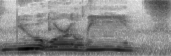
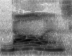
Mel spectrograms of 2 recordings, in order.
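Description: First: The name is said in full, word by word. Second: The name is squeezed into two short syllables. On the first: The speaker calls it wrong. "no one says New Orleans" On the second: The speaker calls it right. "I'm going to take Nollins"

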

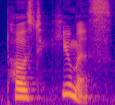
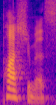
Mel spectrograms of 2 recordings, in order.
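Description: First: It sounds like post plus human plus ous. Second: It does not sound like post plus human. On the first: The speaker calls it wrong. "you might think posthumous, but it's not" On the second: The speaker calls it right. "It's posthumous"

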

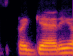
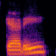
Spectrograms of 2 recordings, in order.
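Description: First: All syllables are pronounced in full. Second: The first syllable is dropped, giving sketty. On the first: "I don't think I ever say spaghetti" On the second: "I always say sketty"

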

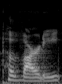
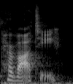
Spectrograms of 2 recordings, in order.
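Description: First: The R sound comes in the second syllable. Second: The R sound comes in the first syllable. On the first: The speaker calls it wrong. "It is not Pavarti to rhyme with Havarti" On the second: The speaker calls it right. "It is Parvati"

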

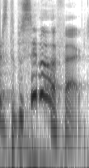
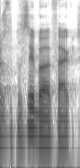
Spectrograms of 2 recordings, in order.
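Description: First: It is said in an emphatic, enthusiastic tone. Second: It is said in a dismissive, deflating tone. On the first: The effect is real and impressive. The speaker calls it right. "Like we have to say, no" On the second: The effect is trivial and not real. The speaker calls it wrong. "Instead of saying like, oh"

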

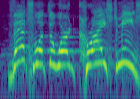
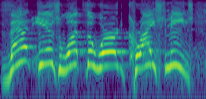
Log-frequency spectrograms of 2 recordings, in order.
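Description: First: The sentence is spoken at a normal pace. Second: The sentence is spoken slowly and deliberately.

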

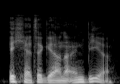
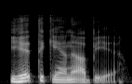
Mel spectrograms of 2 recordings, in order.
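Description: First: It is said in standard High German. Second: It is said in a Bavarian accent.

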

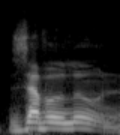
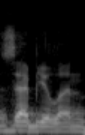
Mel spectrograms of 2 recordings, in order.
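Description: First: The name is said in its original Hebrew form. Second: The name is said in its familiar English form. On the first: This is how it was originally pronounced. "that would have been pronounced Zebulun" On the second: This is the usual modern pronunciation. "A little different than Zebulun"

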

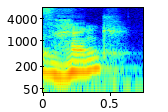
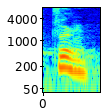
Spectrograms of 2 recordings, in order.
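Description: First: The name is pronounced with Czech sounds. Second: The name is pronounced with Chinese sounds. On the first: "V češtině bys to mělo číst jako zhenk" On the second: "v čínštině cen"

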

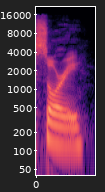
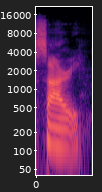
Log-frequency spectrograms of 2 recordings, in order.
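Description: First: It is said with a Canadian accent. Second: It is said with an American Midwest accent. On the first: "we say sorry" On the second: "we would need to change that to sorry"

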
